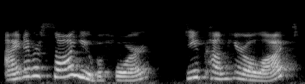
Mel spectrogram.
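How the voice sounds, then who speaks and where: Woman voicing a prim, stubborn ten-year-old girl, swooping pitch. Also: sing-song, normal speed, breathy edge, highs cut off, full character voice. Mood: curious. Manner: insistent, questioning.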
